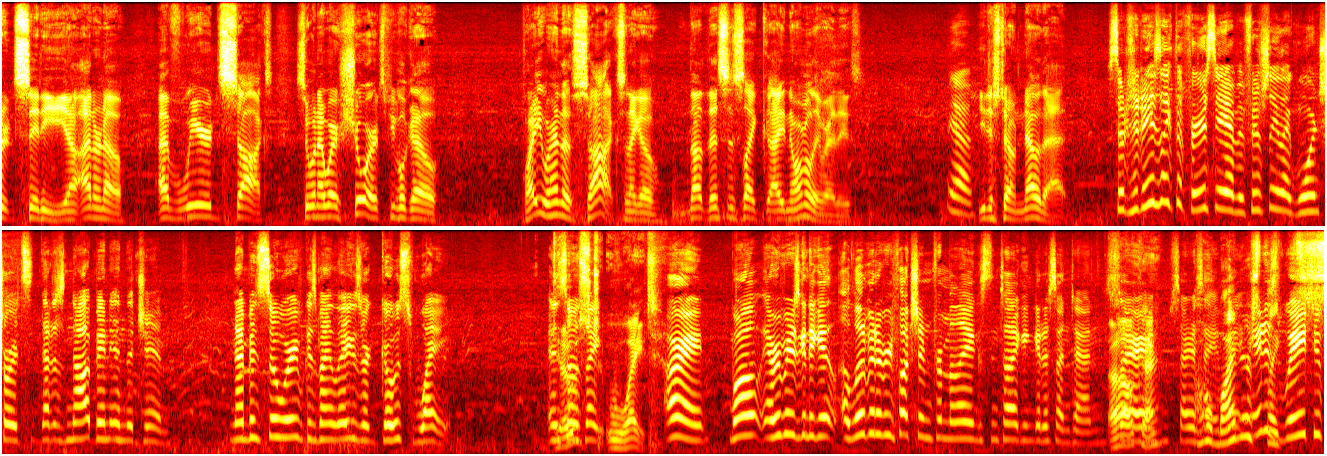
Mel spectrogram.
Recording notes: Live from Southwest Bacon, Brews, and Blues. There is bacon, beer, and live music!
